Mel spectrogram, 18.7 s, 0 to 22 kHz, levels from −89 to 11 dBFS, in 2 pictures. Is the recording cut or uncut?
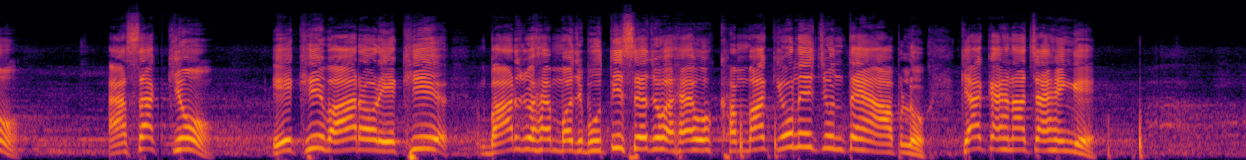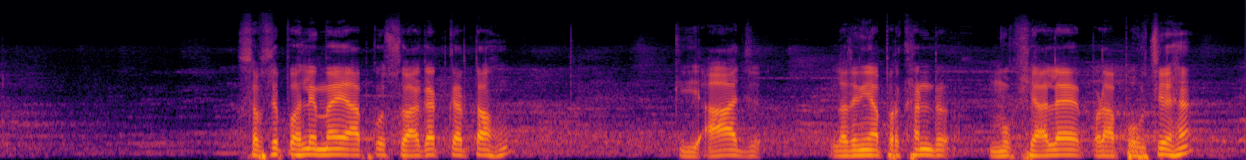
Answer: uncut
